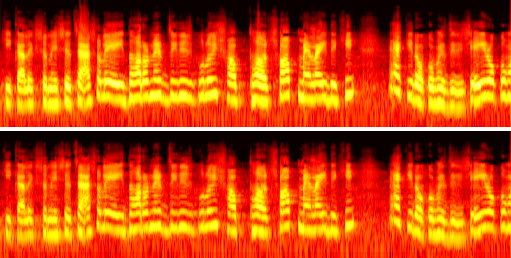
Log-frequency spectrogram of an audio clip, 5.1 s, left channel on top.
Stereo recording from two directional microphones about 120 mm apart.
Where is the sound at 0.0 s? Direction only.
30° left (ahead or behind).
